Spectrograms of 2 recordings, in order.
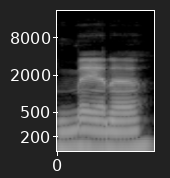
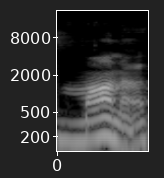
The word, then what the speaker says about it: Mana: but i'm doing it i would say it's mana because that would be the japanese pronunciation but you can say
